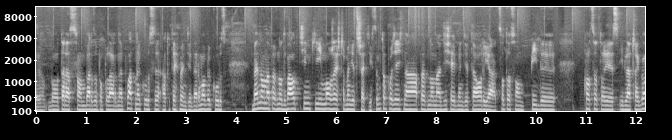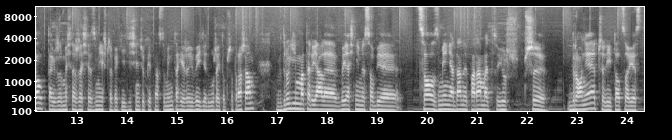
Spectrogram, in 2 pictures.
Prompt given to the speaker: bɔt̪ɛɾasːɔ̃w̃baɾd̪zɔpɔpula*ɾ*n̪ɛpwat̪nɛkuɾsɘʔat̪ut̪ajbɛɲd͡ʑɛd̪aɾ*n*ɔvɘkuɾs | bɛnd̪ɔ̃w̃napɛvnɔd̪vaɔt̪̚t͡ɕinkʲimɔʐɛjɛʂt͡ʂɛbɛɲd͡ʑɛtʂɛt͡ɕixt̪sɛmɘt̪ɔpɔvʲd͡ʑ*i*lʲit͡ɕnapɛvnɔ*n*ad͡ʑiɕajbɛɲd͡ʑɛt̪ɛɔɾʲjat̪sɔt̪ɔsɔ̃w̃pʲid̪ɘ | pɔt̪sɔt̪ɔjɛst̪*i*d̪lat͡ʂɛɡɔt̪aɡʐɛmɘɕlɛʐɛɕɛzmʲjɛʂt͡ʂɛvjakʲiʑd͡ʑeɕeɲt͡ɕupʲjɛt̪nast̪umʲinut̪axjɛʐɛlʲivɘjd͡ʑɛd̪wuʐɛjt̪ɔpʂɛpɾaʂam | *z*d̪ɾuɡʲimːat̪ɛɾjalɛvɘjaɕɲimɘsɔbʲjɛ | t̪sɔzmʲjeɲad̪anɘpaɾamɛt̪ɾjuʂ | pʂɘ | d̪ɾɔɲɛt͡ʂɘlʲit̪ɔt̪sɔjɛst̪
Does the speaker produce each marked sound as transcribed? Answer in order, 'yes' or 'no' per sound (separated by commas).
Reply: yes, no, no, yes, yes, no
